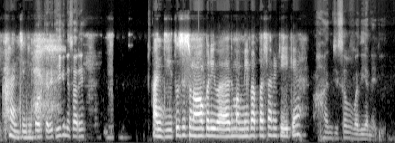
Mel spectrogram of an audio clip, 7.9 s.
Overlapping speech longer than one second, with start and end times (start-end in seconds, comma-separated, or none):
none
